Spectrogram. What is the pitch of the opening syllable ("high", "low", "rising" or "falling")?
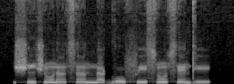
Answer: high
